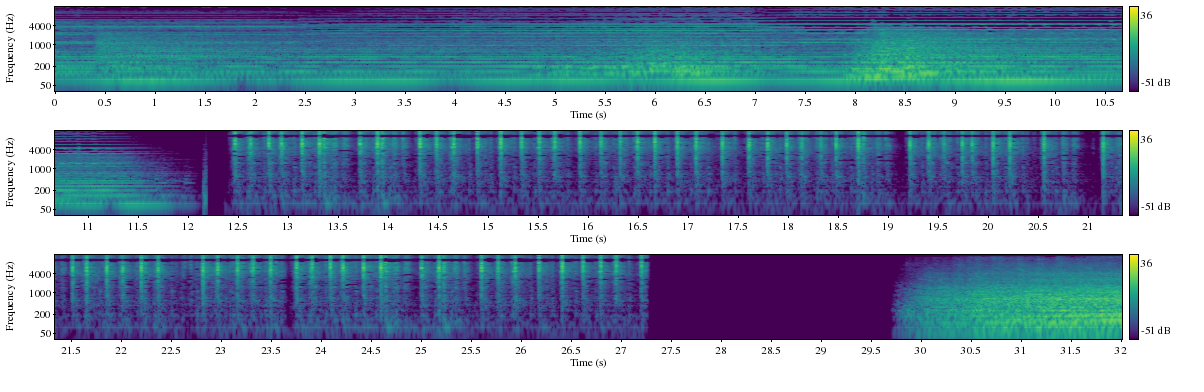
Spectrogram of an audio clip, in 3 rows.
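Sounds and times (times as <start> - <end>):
typewriter keys clacking: 12.4 - 27.3.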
